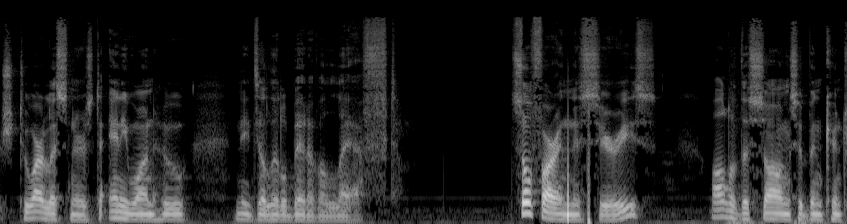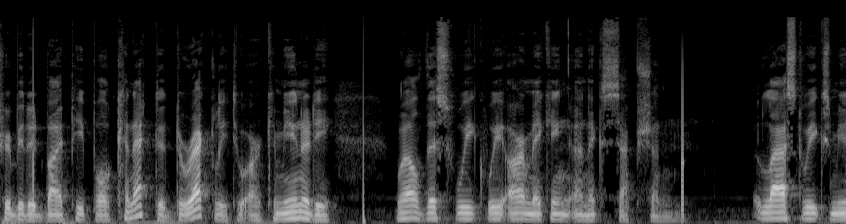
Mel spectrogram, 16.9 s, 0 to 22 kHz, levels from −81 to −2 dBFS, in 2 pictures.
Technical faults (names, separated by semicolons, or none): loud pop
